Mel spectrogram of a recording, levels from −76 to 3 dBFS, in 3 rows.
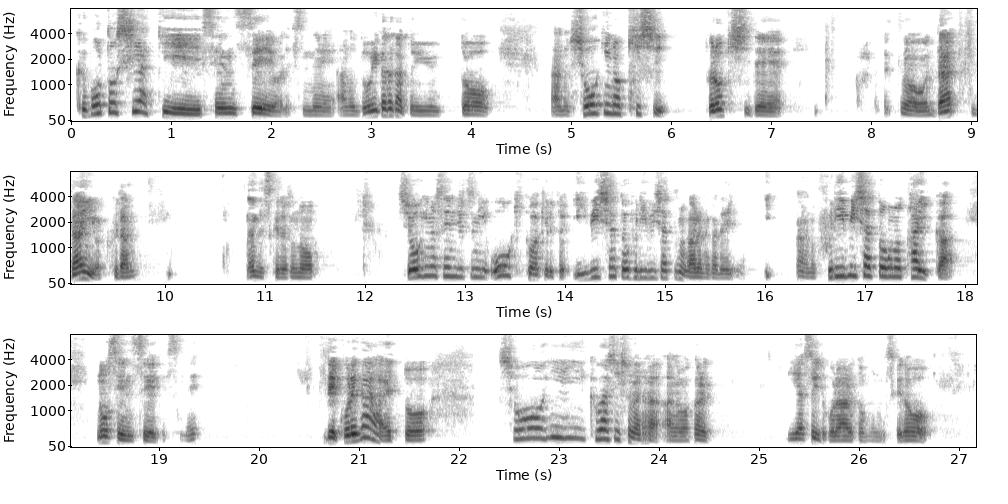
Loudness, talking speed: -24 LUFS, 300 characters per minute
